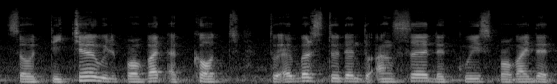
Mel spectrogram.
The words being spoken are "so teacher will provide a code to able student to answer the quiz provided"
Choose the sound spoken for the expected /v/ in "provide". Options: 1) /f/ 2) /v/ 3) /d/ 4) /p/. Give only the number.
2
